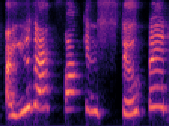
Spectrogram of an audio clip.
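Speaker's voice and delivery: high, incredulous retold insult; Jersey Jen rage. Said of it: "Jen went into, like, Jersey Jen".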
